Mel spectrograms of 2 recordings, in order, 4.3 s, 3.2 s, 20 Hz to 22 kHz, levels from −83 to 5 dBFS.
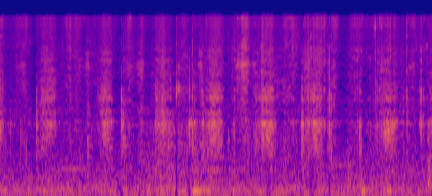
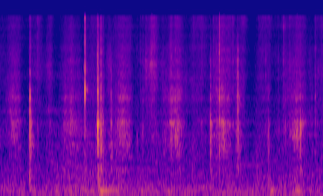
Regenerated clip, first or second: second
